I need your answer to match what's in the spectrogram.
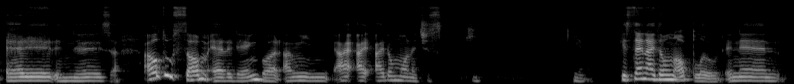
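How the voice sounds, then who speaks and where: Speaking in a low voice, this online reseller and vlogger is a woman in her 40s from Switzerland. She chats casually to camera in her home office, rambling and repeating words as her sentences trail off.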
